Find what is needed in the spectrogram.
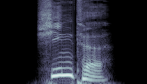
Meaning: inflection of schienen: 1. first/third-person singular preterite 2. first/third-person singular subjunctive II
- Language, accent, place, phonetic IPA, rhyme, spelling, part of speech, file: German, Germany, Berlin, [ˈʃiːntə], -iːntə, schiente, verb, De-schiente.ogg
